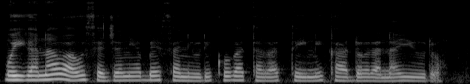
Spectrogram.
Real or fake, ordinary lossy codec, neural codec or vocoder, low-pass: real; none; none; none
